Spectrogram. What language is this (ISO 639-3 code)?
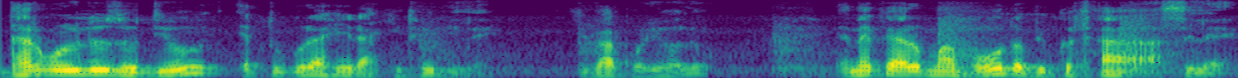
asm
